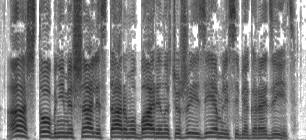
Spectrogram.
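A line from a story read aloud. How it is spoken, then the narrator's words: Amused snort. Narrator (Russian): хмыкнул Демьян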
